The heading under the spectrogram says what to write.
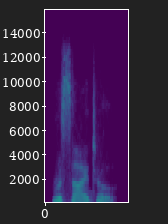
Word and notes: recital: Indian

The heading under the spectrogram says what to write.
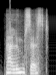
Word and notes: Palimpsest: Indian

